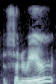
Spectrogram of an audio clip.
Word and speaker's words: Fenrir: There's also Fenrir. Is that how you say his name? – Yes.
